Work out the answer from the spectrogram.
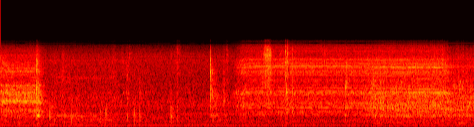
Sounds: inside a large room or hall

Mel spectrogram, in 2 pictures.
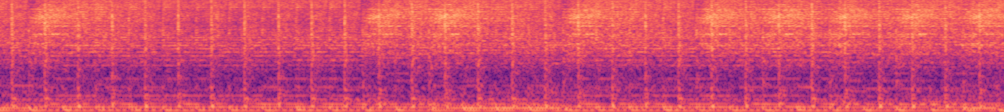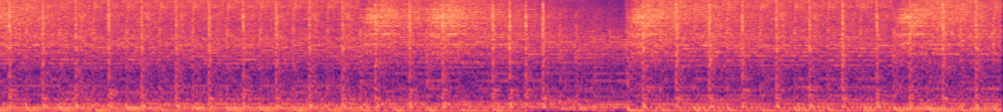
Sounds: Musical instrument, Music, Plucked string instrument

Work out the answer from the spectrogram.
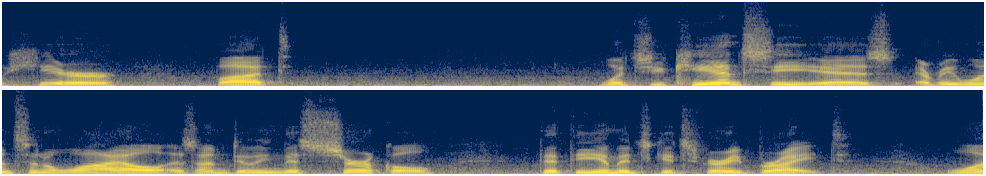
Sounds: Speech

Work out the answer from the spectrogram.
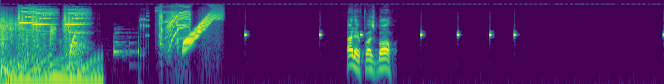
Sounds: Speech, Music

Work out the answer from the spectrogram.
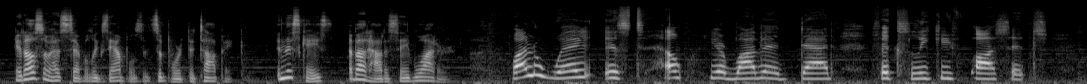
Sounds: Music, Speech

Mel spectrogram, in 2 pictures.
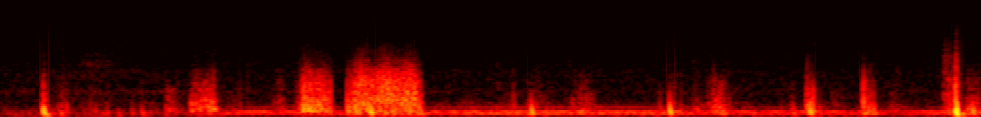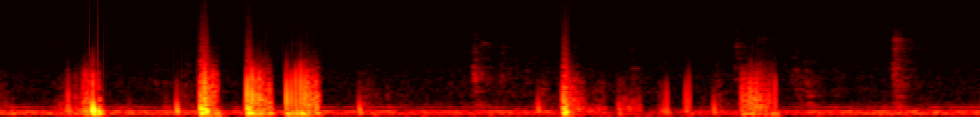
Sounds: inside a small room

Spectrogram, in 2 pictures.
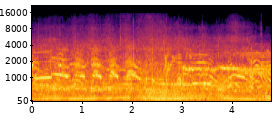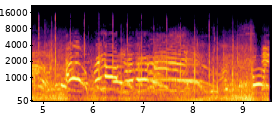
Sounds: Speech, Truck, Air brake, Vehicle

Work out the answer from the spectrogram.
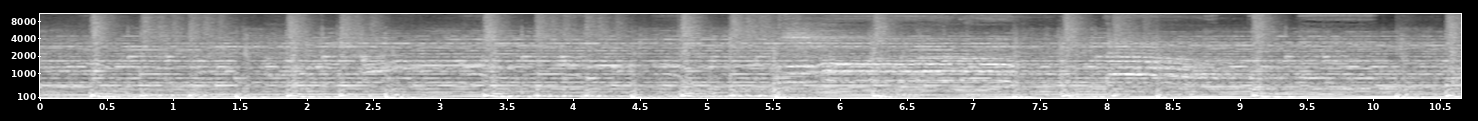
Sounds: Psychedelic rock, Music

